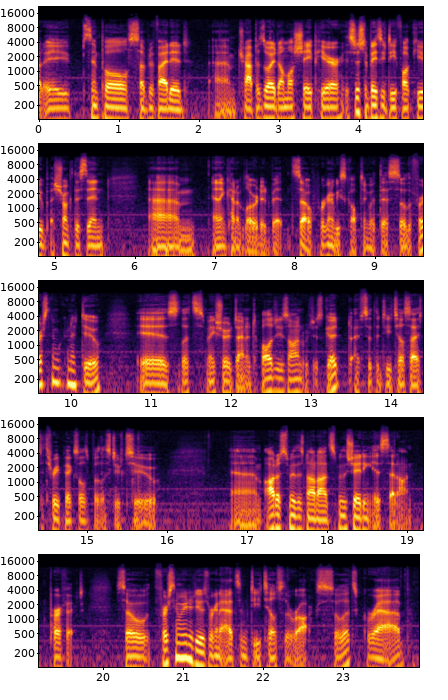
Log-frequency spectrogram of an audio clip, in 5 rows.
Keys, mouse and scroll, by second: 22.4-23.8 drag.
